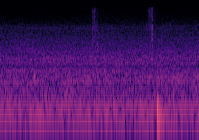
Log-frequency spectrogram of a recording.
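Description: Room tone with a steady low hum, then a short knock near the end as a glass tumbler is set down on a cloth-covered table.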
